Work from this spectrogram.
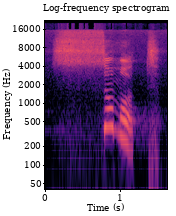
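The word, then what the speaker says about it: צומות: E no plural de jejum, é jejuns, né? Então, nós falamos somot.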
